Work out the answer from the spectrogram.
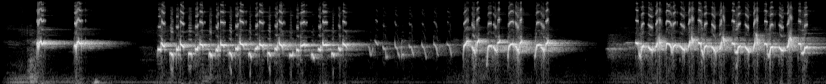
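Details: Sooty-headed bulbul singing 'gacor' with a long rapid roll: two clear opening whistles, then extended bursts of quick, bubbly, warbled notes. The bursts are broken by brief pauses, and one softer stretch of rapid ticking notes comes in between.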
